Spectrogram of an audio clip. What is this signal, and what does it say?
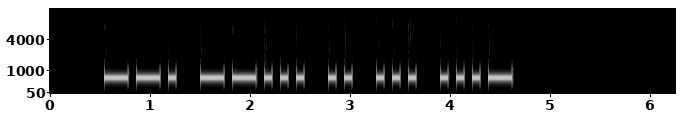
Morse code, heard as a keyed tone, about 15 wpm, 700 Hz. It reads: G7ISV
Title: DXCC-100 Call Signs - 5 Characters - Repeated 2x - 15wpm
